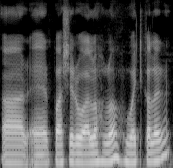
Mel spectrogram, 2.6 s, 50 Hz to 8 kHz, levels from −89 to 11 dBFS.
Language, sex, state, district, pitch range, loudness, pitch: Bengali, male, Tripura, Unakoti, 115-130 Hz, -14 LUFS, 120 Hz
